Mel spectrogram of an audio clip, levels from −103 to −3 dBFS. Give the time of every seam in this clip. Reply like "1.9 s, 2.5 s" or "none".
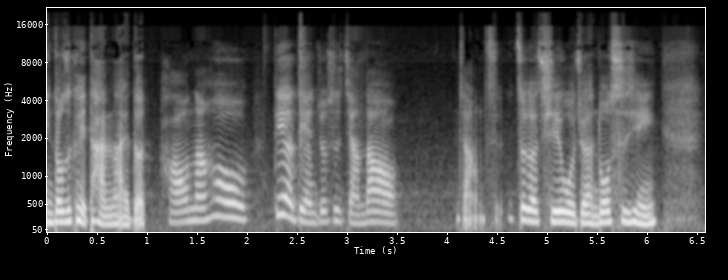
1.0 s, 4.1 s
